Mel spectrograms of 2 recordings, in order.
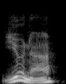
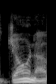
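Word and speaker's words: יונה: The word dove in Hebrew is Yuna, known in modern pronunciation as Jonah, like Jonah in the whale.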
